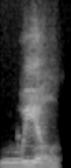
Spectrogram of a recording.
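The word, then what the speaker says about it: we'll: So instead of saying we will, you want to say wheel. You know, like we say the wheel on the car, the wheel on the bus, the same pronunciation, the wheel.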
